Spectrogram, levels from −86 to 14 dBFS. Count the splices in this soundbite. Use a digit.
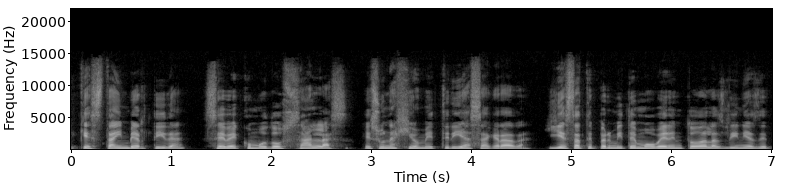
3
